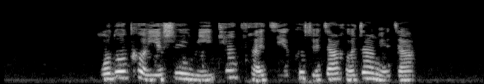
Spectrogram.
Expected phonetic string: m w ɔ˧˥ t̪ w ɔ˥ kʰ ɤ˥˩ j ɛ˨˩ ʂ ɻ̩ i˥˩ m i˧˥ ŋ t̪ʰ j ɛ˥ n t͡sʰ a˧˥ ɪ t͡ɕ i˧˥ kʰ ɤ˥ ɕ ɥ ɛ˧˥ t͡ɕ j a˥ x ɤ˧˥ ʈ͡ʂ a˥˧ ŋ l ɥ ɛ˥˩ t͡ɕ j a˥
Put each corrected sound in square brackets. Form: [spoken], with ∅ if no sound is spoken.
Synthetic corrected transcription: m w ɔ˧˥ t̪ w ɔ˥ kʰ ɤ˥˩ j ɛ˨˩ ʂ ɻ̩ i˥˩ m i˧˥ ŋ t̪ʰ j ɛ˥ n t͡sʰ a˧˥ ɪ t͡ɕ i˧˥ kʰ ɤ˥ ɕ ɥ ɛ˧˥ t͡ɕ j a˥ x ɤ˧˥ ʈ͡ʂ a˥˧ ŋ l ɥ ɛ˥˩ t͡ɕ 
